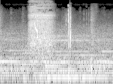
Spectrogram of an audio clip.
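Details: Dry powder inhaler being turned and loaded during an asthma discussion by a pulmonologist: a short mechanical rasp and a click, ending with a brief voice fragment.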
